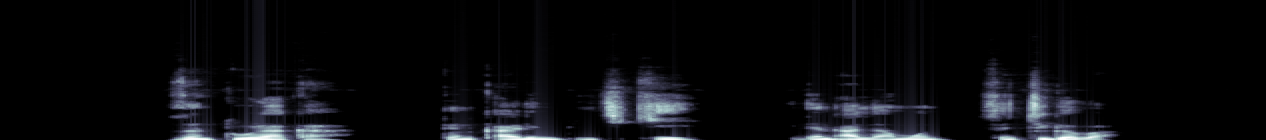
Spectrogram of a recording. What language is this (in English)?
Hausa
